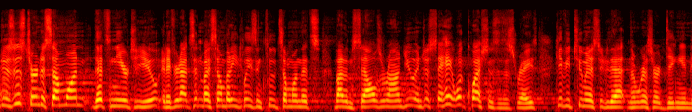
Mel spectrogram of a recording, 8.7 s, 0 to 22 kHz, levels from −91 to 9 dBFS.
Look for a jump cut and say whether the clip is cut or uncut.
cut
